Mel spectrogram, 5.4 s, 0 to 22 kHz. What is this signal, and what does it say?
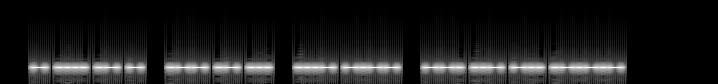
Morse code, heard as a keyed tone, about 40 wpm, 700 Hz. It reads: THAT WAS VY GUD.
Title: Sentences from Top 200 Words and Abbreviations 40wpm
